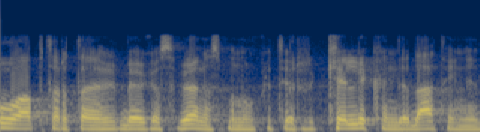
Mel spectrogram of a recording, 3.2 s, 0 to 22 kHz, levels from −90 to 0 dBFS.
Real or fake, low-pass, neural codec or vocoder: real; 7.2 kHz; none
